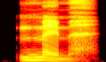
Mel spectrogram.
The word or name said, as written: mei4 mei5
